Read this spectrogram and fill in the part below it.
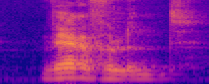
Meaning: present participle of wervelen
- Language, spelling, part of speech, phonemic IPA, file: Dutch, wervelend, verb / adjective, /ˈwɛrvələnt/, Nl-wervelend.ogg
